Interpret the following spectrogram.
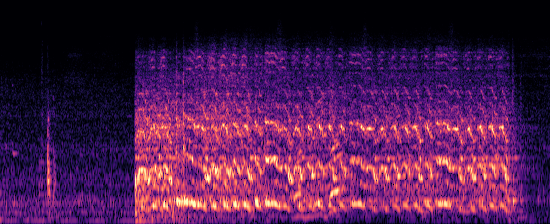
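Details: Four-door Bronco that sat about six years, with old fuel and a melting starter wire. The starter spins the engine at about three turns per second for nearly four seconds and it never fires. Crank no-start.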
